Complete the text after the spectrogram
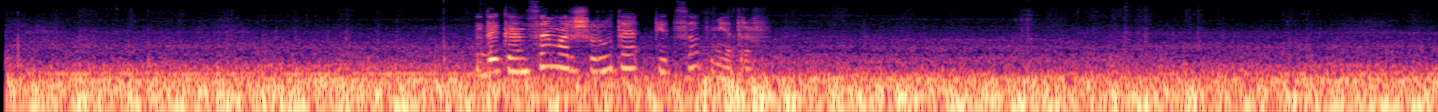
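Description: A car's engine and tyres rumble steadily from inside the car as it drives along a road.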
